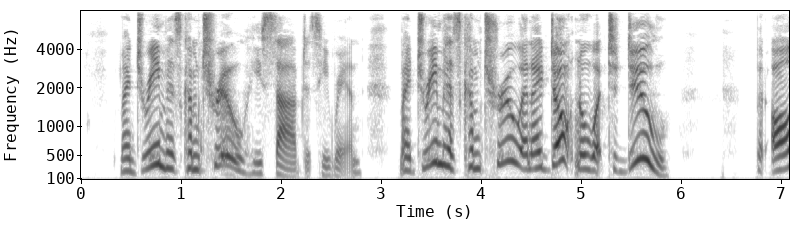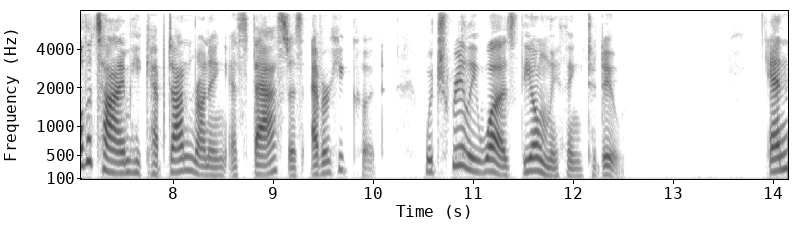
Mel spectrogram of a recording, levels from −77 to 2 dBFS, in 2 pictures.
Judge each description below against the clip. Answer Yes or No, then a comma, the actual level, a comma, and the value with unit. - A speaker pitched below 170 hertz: No, high, 220 Hz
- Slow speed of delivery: No, average, 185 wpm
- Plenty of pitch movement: Yes, wide, 7.1 semitones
